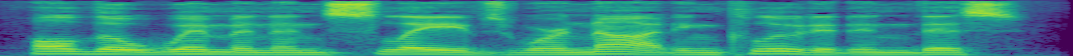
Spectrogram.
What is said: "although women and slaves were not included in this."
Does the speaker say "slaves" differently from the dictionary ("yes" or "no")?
no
